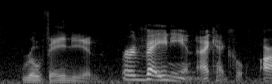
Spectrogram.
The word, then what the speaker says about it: Rhovanion: I'm going to try and pronounce it and you can correct me. Is it the realm of Ravenon? Ravenian.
